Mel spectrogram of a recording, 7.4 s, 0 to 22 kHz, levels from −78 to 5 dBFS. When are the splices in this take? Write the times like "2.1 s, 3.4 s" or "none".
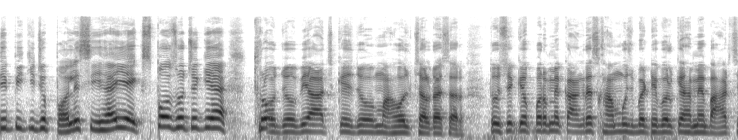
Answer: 2.7 s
